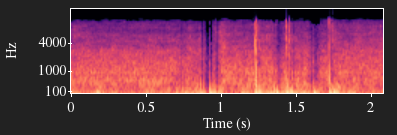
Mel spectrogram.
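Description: Four or five light, irregular taps and knocks in the second half, over a steady low hum of room noise.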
